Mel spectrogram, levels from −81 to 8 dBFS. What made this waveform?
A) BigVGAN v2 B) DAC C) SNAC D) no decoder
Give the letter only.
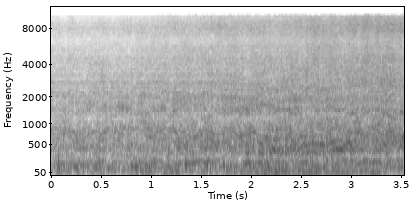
C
